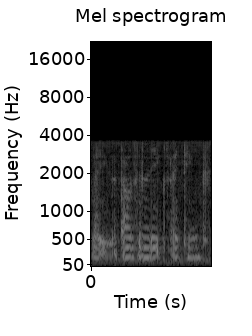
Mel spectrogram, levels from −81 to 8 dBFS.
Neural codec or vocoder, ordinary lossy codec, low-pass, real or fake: vocoder, 44.1 kHz, 80 mel bands, Vocos; none; 3.6 kHz; fake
